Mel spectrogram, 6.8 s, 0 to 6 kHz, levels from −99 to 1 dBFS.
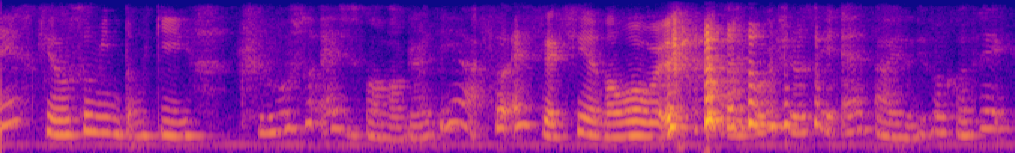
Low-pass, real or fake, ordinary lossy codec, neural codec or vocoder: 5.4 kHz; real; Opus, 24 kbps; none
